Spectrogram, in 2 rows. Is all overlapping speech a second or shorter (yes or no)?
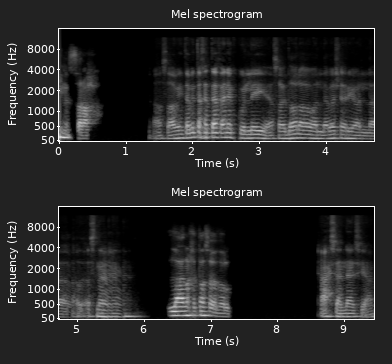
yes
